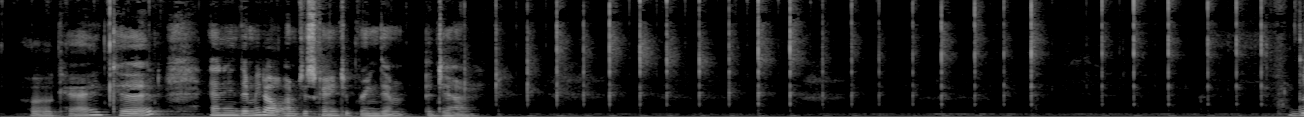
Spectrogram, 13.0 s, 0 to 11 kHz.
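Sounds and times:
modelling tool clicking on sugar paste: 4.5 - 13.0.

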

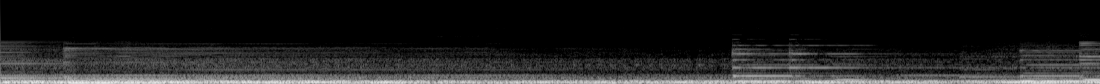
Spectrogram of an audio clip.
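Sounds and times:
low drone of piano and cello: 0.0 - 11.0.

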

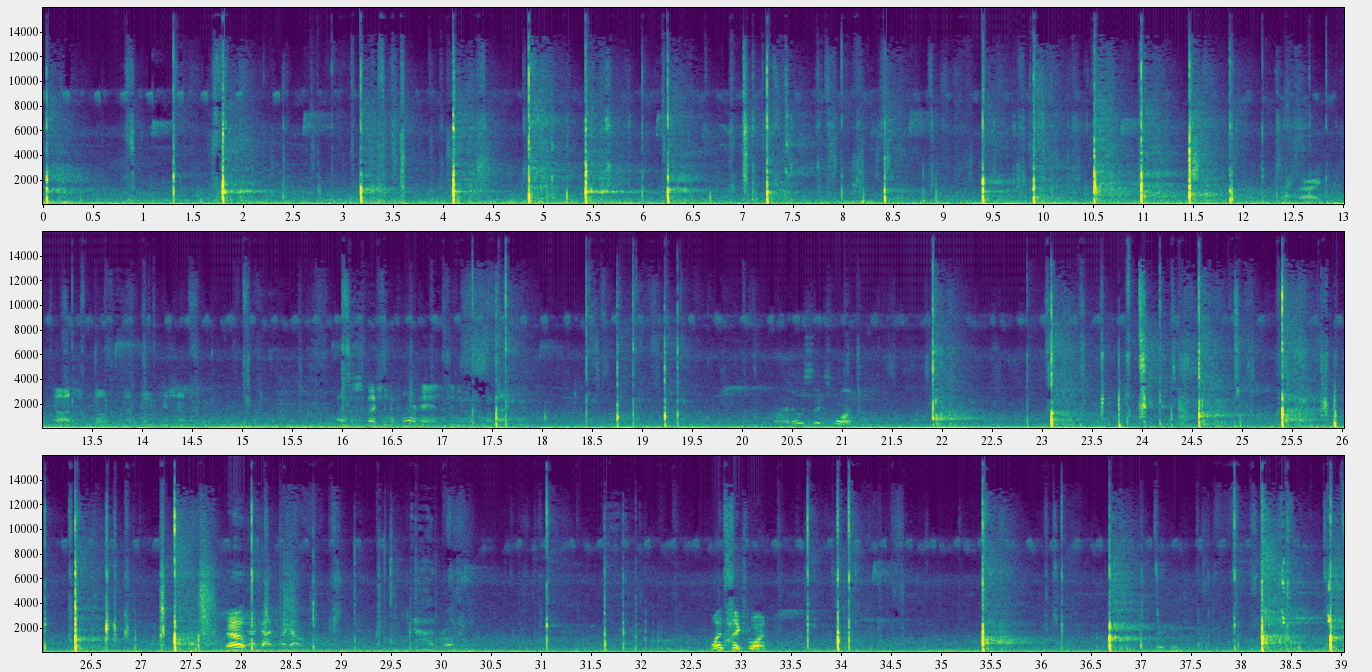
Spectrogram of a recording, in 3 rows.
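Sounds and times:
players' voices: 1.4 - 21.4, 23.0 - 34.6.

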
